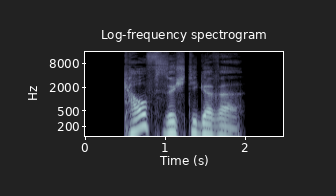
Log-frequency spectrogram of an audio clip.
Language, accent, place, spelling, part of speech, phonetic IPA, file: German, Germany, Berlin, kaufsüchtigere, adjective, [ˈkaʊ̯fˌzʏçtɪɡəʁə], De-kaufsüchtigere.ogg
- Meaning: inflection of kaufsüchtig: 1. strong/mixed nominative/accusative feminine singular comparative degree 2. strong nominative/accusative plural comparative degree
